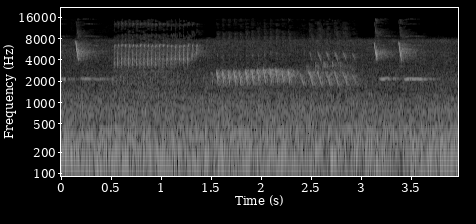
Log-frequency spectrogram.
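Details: Canary singing sustained high rolls of rapid repeated notes, one long high trill and then lower, faster trills, with brief sharp chips and a thin whistle, over constant low background noise.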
